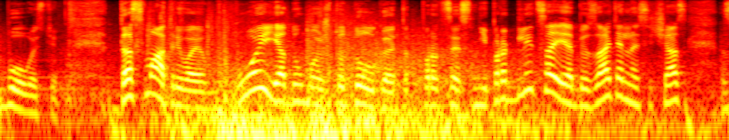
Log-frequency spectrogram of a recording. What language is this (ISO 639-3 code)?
rus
